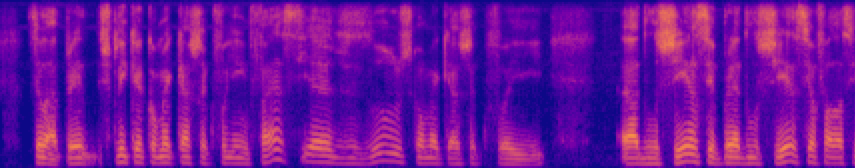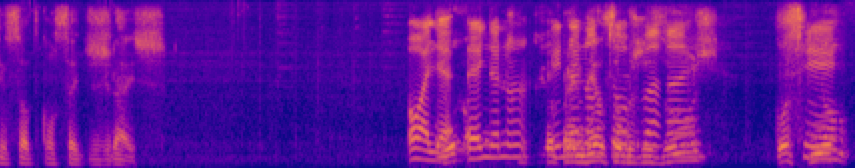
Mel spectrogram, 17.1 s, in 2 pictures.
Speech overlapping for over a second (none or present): present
